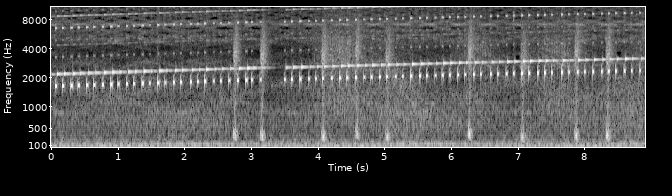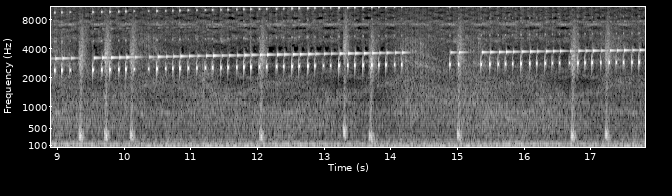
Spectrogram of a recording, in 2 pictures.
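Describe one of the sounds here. Upbeat electronic game music plays with a steady thumping beat.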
